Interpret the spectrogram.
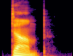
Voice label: "dump", English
